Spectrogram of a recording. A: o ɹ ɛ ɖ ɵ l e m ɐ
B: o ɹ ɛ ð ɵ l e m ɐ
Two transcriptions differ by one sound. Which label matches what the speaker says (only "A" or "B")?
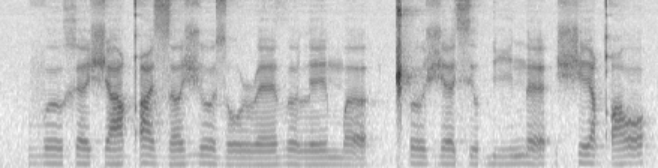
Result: B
